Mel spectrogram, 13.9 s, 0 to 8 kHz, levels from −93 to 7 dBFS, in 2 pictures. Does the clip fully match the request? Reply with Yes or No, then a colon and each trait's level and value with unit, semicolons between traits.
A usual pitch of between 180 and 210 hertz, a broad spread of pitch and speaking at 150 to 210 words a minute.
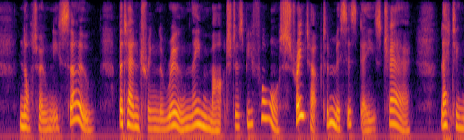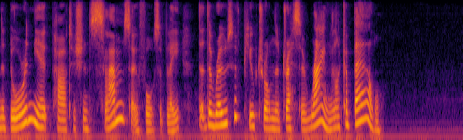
Yes: high, 190 Hz; wide, 6.7 semitones; average, 170 wpm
